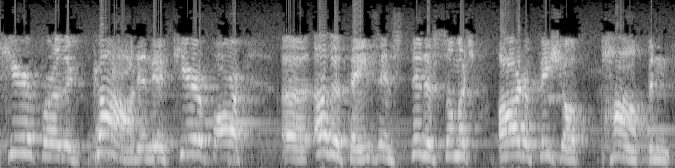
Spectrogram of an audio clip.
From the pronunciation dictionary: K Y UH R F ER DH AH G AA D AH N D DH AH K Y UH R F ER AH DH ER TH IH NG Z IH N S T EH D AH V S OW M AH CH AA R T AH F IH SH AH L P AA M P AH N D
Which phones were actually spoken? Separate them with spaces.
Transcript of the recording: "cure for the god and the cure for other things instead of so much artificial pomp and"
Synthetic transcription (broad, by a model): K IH R F ER DH AH G AA D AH N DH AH K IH R F ER AH DH ER TH IH NG Z IH N S T EH D AH V S OW M AH CH AA R T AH F IH SH L P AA M P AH N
